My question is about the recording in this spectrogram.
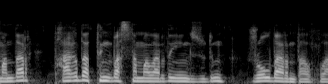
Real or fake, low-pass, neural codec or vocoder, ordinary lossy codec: real; none; none; none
